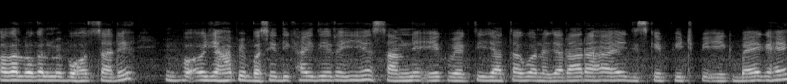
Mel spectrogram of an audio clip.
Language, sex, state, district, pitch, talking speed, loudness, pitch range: Hindi, male, Chhattisgarh, Bastar, 185 Hz, 215 wpm, -20 LUFS, 175-190 Hz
